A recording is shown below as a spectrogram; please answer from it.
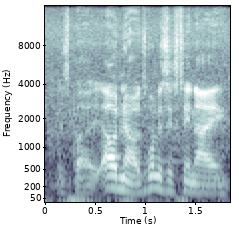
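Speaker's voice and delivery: normal talking voice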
